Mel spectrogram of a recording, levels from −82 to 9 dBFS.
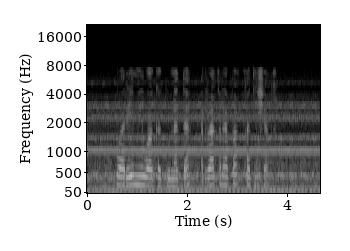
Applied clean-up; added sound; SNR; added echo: none; Engine / Tools; 4 dB; none.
